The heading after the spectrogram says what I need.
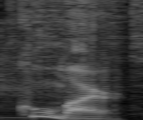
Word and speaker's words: Kuhlmeier: Go update your case books, your notes, your PowerPoint presentations to Koolmmy. Yeah. Uh my mind is still blown that I've been mispronouncing it.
